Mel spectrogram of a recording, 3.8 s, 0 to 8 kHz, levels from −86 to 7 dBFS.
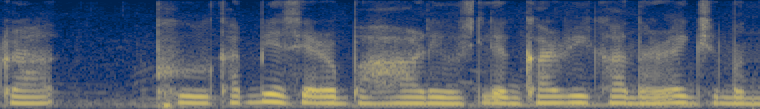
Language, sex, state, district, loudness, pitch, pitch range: Nagamese, female, Nagaland, Kohima, -17 LUFS, 175 Hz, 170-185 Hz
